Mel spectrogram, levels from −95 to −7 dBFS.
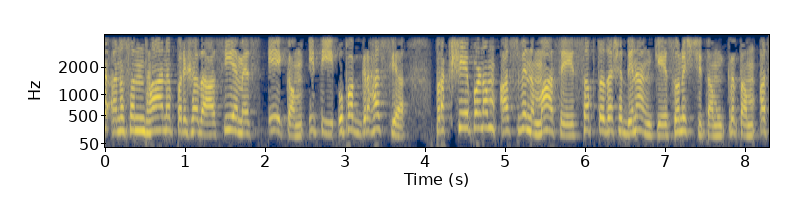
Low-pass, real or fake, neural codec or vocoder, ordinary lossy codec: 3.6 kHz; real; none; none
